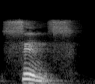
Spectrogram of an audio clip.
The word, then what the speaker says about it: since: I think I heard Victor say sins. So I wonder if it's sins or signs. Oh, since. Since. Okay, thank Yeah. Mhm. Like in, sin, since.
